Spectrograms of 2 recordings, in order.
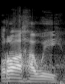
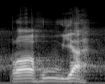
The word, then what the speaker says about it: Rahawayh: ulama lughah itu lebih suka membaca Ibnu Rahawayh, namun ulama hadis yaitu lebih suka membaca Rahuyah, yaitu untuk setiap nama yang belakangnya ha, yaitu seperti Al-Imam Sibawayh, yaitu banyak kalau ulama hadis lebih suka membacanya Sibuyah. Ada Al-Imam Niftawayh, itu kalau ulama hadis lebih suka membacanya Niftuyah. Nah, itu daripada cara bacanya.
